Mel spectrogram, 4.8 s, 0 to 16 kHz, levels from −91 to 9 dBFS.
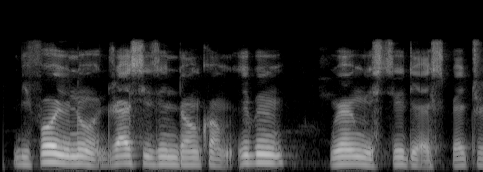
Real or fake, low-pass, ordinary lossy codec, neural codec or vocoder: real; 7.2 kHz; none; none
